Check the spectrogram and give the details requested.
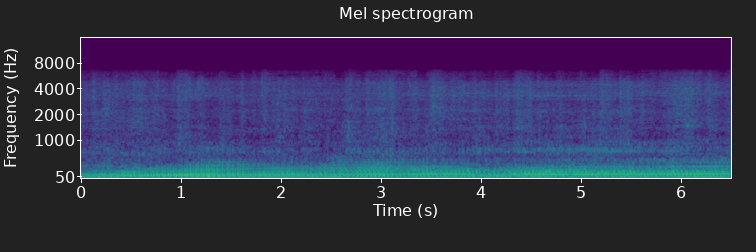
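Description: Harley-Davidson Ultra Classic's air-cooled V-twin engine running at a fairly steady pitch while the motorcycle is ridden through curves, with a steady rushing noise over it.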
